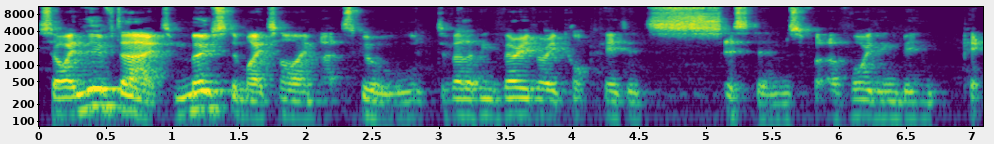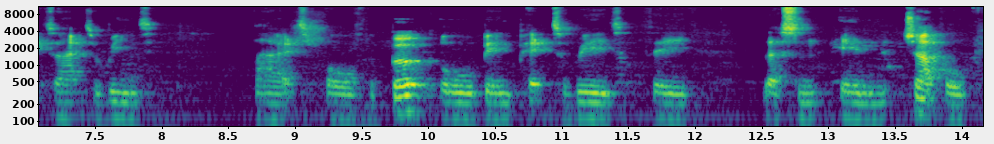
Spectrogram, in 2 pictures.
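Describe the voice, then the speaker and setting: Speaking with an English accent at a fairly slow pace, a man has a medium pitch, ordinary pitch variation and big swings in loudness. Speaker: speaker with a stammer. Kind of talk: panel talk. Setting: live-streamed talk with audience. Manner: stammer.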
